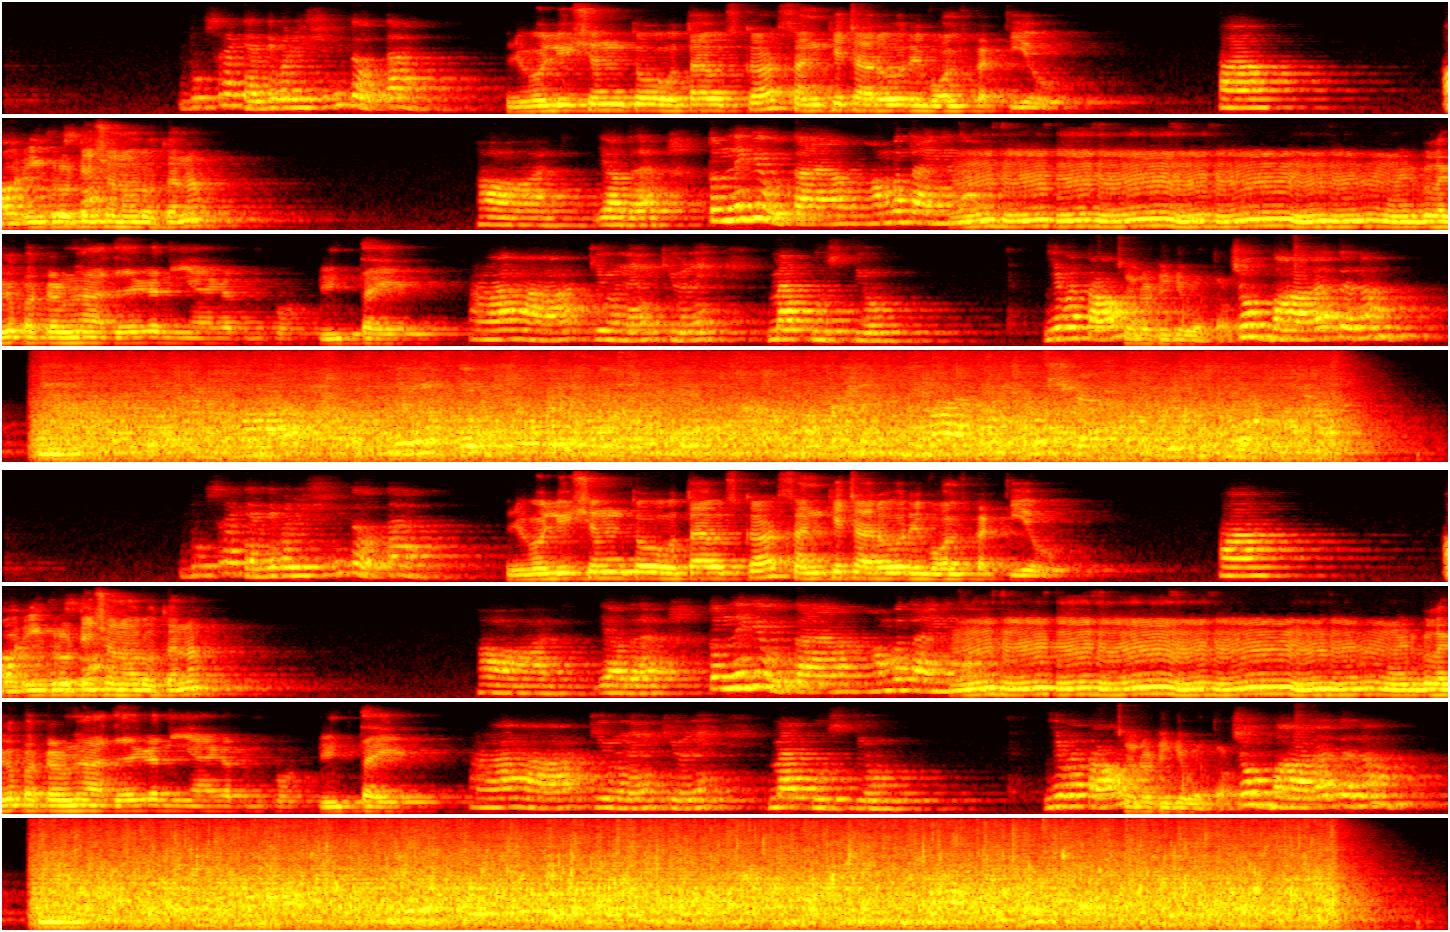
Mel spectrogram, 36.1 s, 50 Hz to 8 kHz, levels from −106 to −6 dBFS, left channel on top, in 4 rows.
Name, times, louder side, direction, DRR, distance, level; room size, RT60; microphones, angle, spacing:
voice 1, 1.1-2.6 7.6-7.9 9.0-9.7 12.0-15.2 21.0-22.5 22.9-23.6 24.6-25.1 25.8-26.8 28.5-31.6 32.1-35.0, left 1 dB, 60° left, -2 dB, 2.0 m, -33 dB
voice 2, 3.1-6.6 9.0-10.3 15.0-20.6 25.1-25.8 27.3-27.7, right 1 dB, 10° right, 5 dB, 0.4 m, -30 dB
sound 1, 27.3-35.5, right 3 dB, 60° right, 0.8 m, -27 dB
7.5 x 5.2 x 4.7 m, 1.1 s
head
